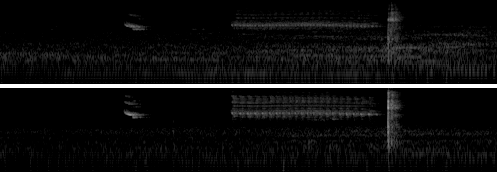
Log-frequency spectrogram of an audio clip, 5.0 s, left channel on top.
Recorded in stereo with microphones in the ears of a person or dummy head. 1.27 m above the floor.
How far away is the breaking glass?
About 1.7 m.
